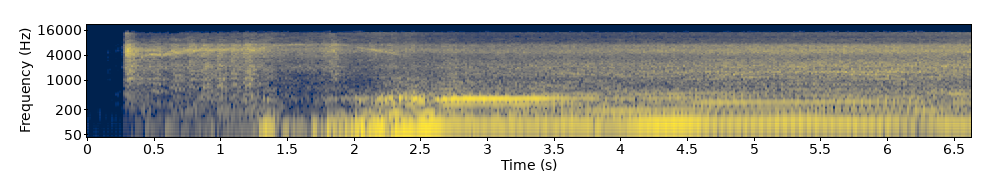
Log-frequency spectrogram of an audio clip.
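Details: Rebuilt R33 RB25DET turbo on E85, started in neutral before its tune: it cranks briefly, catches in about two seconds and settles into a smooth, high, even idle. No more tapping after the repair; sounds healthy.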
